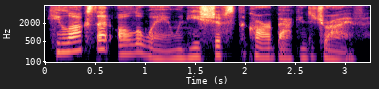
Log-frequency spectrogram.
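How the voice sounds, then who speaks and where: Low-voiced woman narrating a story. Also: big pitch swings, normal speed, creaky, a little mellow, no echo, studio quality. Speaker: podfic narrator.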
